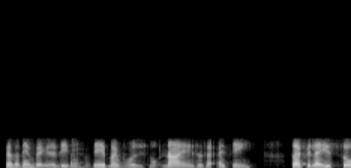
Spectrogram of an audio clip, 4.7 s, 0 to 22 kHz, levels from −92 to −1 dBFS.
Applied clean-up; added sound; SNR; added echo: neural mask model DeepFilterNet 3.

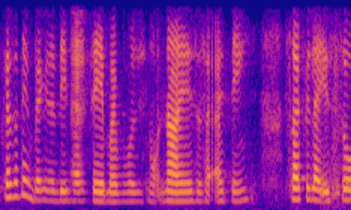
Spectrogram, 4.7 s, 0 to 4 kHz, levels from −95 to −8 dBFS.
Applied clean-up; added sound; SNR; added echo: neural mask model Resemble Enhance denoiser.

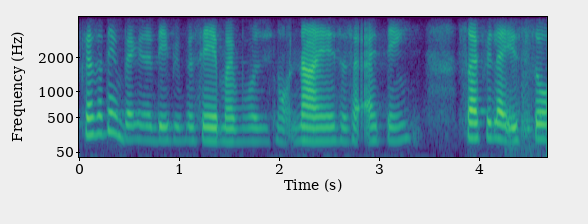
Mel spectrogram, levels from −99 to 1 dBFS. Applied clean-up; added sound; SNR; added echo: none; none; none; none.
